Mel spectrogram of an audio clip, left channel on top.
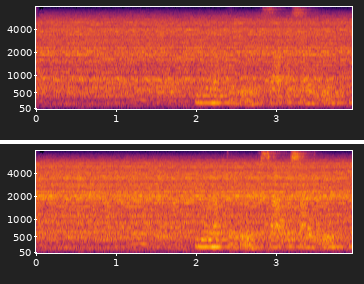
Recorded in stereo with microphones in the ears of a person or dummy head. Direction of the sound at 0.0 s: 15° right (ahead or behind).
